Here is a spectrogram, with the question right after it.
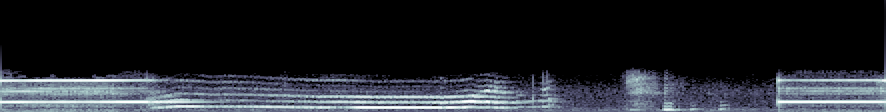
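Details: Dog howling at a fire truck siren: one long, wavering, slightly falling howl of about two and a half seconds, ending in short broken yelps. A steady, flat electronic tone sounds before and after.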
